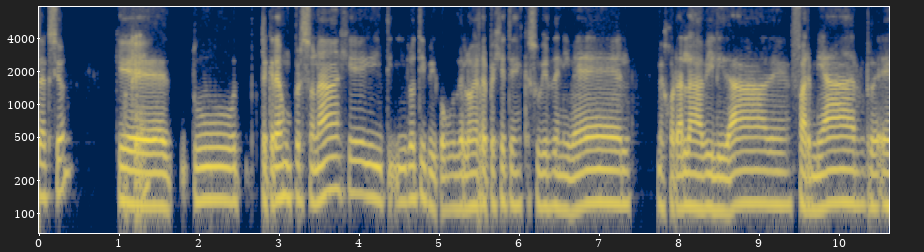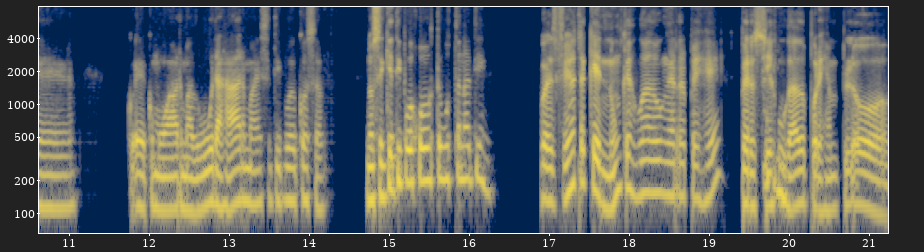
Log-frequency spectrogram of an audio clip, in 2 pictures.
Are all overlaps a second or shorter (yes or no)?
yes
